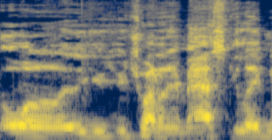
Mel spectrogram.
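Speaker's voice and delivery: put-on fast, panicked talking. Retelling how Sneako freaked out in a debate: imitating Sneako talking fast. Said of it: "he was just talking fast".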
